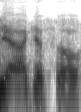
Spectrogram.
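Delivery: beaten-down, reluctant, defeated and resigned voice. A man asked if he's ready to get her on the phone answers: defeated. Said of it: "you sound so defeated".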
